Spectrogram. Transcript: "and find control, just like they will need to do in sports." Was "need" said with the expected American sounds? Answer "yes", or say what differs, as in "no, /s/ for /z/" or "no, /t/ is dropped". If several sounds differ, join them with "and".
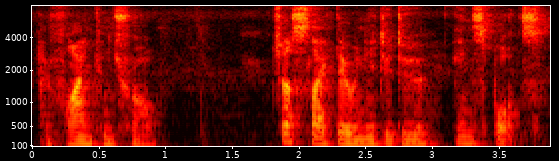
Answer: yes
